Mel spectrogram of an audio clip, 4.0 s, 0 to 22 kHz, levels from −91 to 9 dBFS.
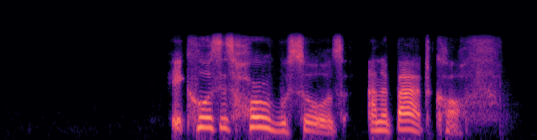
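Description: Throughout the speech there's Opus voice compression: nothing above 8.7 kHz, and that muffled, hoarse, slightly robotic SILK coding points to a low bitrate around 12 kbps.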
